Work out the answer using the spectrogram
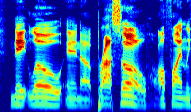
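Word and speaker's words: Brosseau: they called up guys like Nate Lo and brass oh I'll finally say it right and in the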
